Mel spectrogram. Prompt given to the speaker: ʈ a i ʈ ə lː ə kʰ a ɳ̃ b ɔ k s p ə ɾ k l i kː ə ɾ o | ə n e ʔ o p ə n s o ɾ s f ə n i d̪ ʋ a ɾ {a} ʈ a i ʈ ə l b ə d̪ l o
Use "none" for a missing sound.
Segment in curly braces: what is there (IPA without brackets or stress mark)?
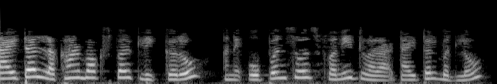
a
